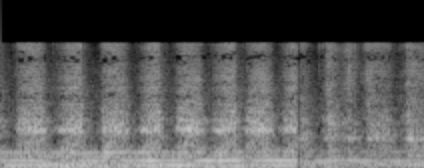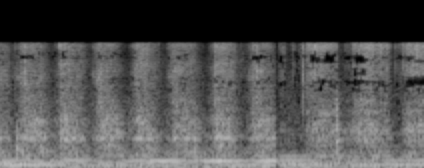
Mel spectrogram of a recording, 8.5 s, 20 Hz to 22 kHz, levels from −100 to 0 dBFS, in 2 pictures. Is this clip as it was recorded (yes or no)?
yes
